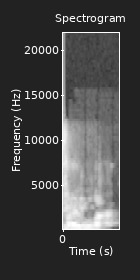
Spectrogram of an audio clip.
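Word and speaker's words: Phytolacca: So I always think of phyto, like fly, I don't know. I have all these crazy ways of remembering stuff. So it rhymes with fly.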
